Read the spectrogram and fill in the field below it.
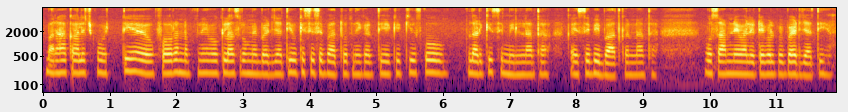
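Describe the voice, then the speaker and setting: A woman narrates a romance story in a relaxed, chatty way, as if talking to friends. Her voice stays fairly level with little rise and fall, and her tone is mellow and dark rather than bright. She reads the characters' lines without putting on voices. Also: on the low side, normal speed. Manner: chatty, retells dialogue plainly without doing voices. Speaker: storyteller and channel host. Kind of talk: casual spoken storytelling.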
